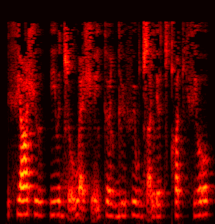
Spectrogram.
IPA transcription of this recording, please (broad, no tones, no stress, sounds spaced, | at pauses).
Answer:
fʲ ɑ ʃ ɯ | j ɯ d͡z o̰ w æ̰ ʃ ḛ lʲ k ø l ɡ y f y w d͡z ɑ̰ lʲ ɾ ɯ t͡s qʰ u t͡s fʲ o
